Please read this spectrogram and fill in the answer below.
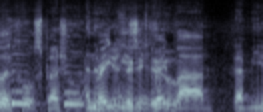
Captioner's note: Jeff imitating music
